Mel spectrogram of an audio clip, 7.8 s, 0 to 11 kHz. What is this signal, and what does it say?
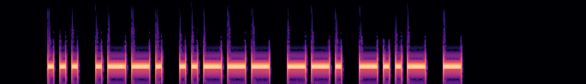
Morse code, heard as a keyed tone, about 15 wpm, 700 Hz. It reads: SP2GXT
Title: DXCC-100 Call Signs - 6 Characters - Repeated 2x - 15wpm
